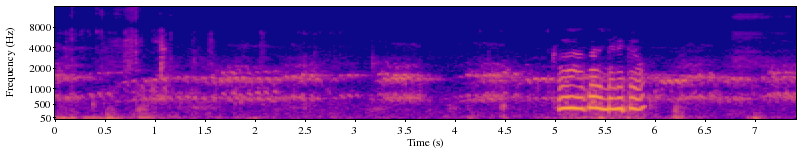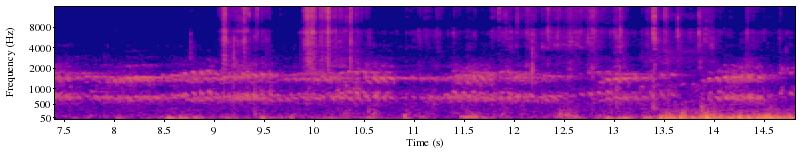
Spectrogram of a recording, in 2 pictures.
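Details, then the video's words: Frogs calling on a warm February 19, 2023, the first calls of the year, at a farm. Many voices form a steady pulsed croaking chorus throughout. A brief loud honking burst cuts in midway, and rustling noise builds near the end. "봄이 오는 소리-2023년 첫 개구리 울음소리"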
